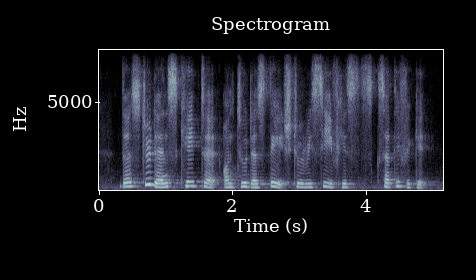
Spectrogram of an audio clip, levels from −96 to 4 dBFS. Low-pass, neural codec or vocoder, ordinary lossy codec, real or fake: 7.2 kHz; none; Opus, 16 kbps; real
